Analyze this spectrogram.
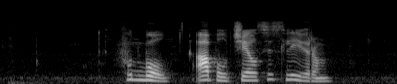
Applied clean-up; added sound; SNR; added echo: none; none; none; none.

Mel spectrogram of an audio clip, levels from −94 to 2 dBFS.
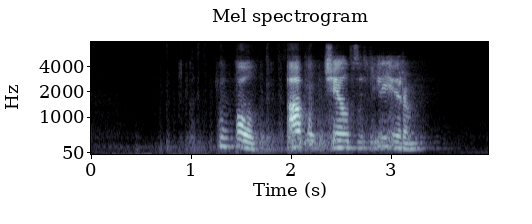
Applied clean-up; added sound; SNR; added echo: neural mask model DeepFilterNet 3.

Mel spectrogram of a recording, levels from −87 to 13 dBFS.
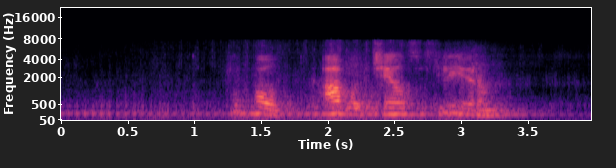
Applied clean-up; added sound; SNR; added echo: neural separator model SepFormer DNS4.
